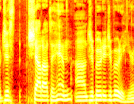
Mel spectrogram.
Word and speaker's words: Djibouti: right of Ethiopia and Djibouti, which, fun fact, that's spelled with a D first. Yes, it is, and the capital of Djibouti is Djibouti.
